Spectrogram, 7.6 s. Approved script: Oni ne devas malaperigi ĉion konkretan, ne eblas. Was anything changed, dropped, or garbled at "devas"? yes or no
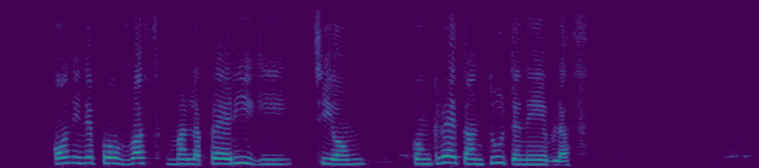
yes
